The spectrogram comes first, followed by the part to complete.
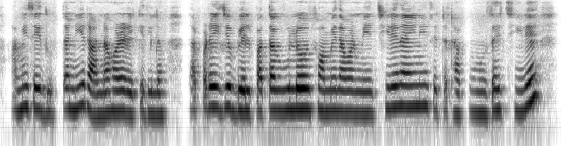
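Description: Her fairly high-pitched voice has a dark, mellow tone and a monotone, flat intonation. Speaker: home vlogger. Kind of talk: vlog narration. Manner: halting.

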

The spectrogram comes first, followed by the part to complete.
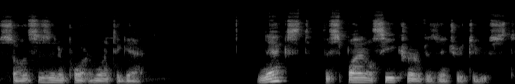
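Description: A man's very deep, low pitch with ordinary pitch variation over a quiet background. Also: moderate pace. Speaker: qigong teacher. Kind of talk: tutorial. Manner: formal. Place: home room. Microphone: camera far.

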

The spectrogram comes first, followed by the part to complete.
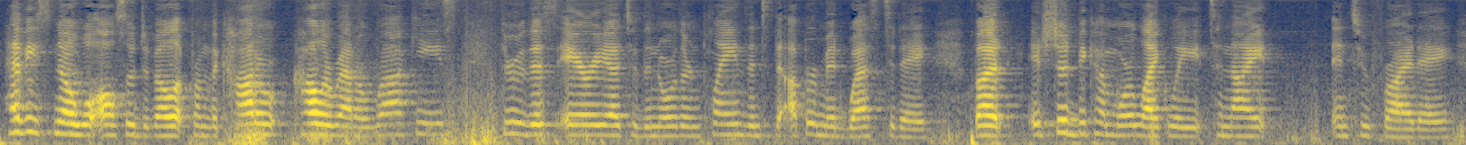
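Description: Over light background noise, a woman talks at a moderate pace with fairly even intonation but big swings in loudness. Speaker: weather reporter for a commodity futures site. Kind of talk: scripted daily weather update read aloud. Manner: brisk reading with stumbles and repeated words; urgent warning tone, repeating watch out for this. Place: studio.

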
